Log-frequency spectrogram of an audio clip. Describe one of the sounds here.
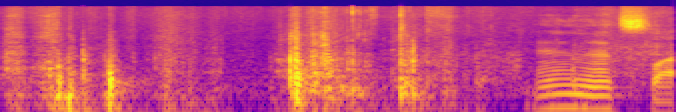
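Plastic parts click and rattle as a hand pries and handles them.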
